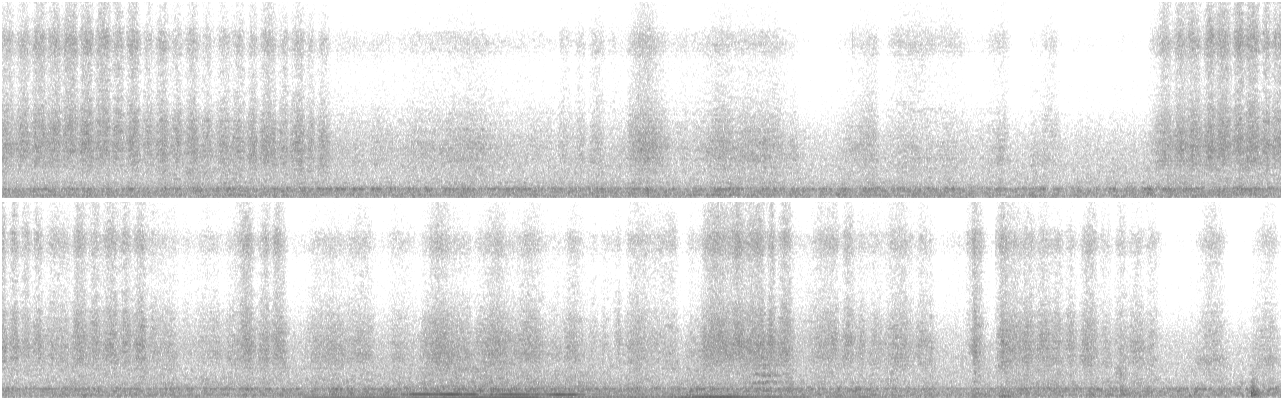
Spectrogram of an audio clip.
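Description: An eraser rubs steadily over paper, wiping out a hand-drawn map of India's river basins, a soft continuous scrubbing heard close and faint, with no speech.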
